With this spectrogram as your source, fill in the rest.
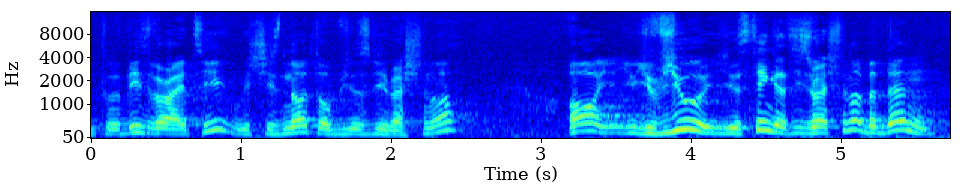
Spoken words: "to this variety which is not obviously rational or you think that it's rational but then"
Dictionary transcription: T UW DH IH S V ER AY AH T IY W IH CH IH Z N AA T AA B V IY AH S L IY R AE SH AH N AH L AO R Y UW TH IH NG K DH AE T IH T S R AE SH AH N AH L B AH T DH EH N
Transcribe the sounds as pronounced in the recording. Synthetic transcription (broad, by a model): T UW DH IH S V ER AY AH T IY W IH CH IH Z N AA T AA B V IY AH S L IY R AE SH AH N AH L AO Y Y UW TH IH NG K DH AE T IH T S R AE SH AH N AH L B AH T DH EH N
